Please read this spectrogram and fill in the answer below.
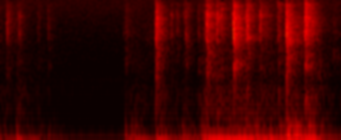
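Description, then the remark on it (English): Rapid clicking of keys on a computer keyboard, moderately loud, with a brief pause before a denser burst of typing. “That was the actual keyboard.”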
